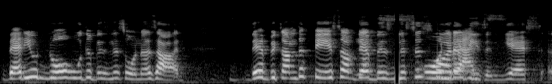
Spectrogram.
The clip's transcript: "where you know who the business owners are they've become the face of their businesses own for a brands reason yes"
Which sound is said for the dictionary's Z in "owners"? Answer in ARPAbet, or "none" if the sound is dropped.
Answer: Z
